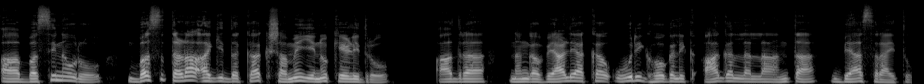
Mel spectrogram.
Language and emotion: Kannada, sad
